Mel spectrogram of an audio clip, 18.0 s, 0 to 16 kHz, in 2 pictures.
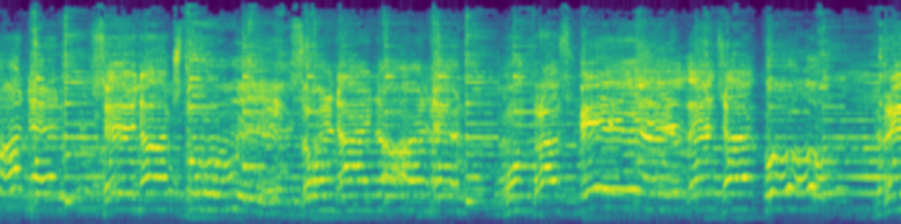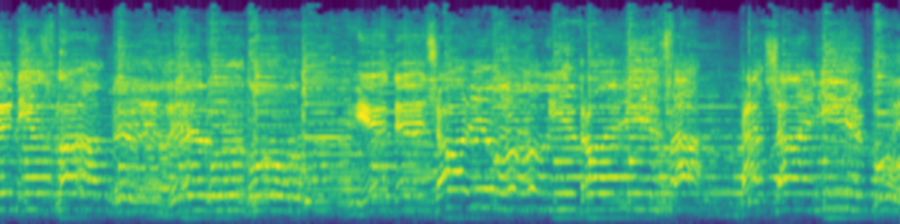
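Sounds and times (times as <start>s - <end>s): men singing together: 0.0s - 18.0s
plucked long-necked lute: 0.0s - 18.0s
violin: 0.0s - 18.0s.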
